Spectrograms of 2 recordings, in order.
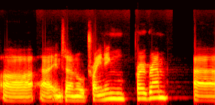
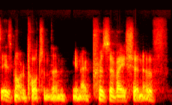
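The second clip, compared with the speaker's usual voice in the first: ordinary talk, nothing marked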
